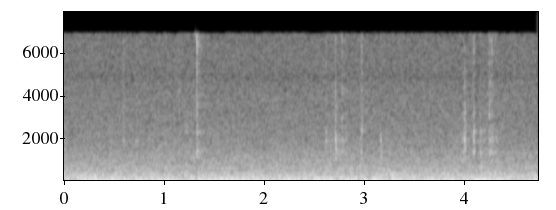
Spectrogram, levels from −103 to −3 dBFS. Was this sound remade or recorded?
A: recorded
